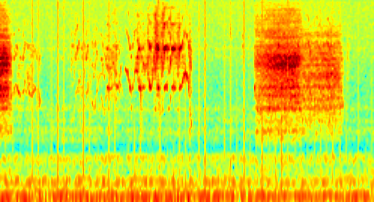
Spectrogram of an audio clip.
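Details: Barn owl at a nest with nestlings in Israel, where the female plays with food before bringing it to the young; harsh broadband hissing bursts, one long one near the end, over steady low hum and faint ticking.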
